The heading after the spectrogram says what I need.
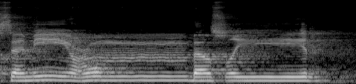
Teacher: Jadi kemudahan di dalam mengucapkan nun sukun dan tanwin ya dengan diubah, dengan dirubah, dibalik menjadi mim. Nunnya dibalik menjadi mim pengucapannya. Dan disamarkan ketika bertemu dengan huruf ba. Ya, karena kalau kita baca anbihum berat. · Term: iqlab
